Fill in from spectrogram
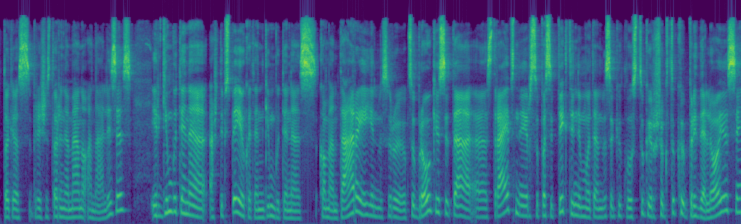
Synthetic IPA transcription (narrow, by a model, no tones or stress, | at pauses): t̪oːkʲoːspʲɾʲiɛʃɪst̪oːɾʲɪnʲoːmʲæːno̰ːʔɐnɑːlʲɪzʲeːs | ɪrɡʲɪmbʊt̪ʲeːnʲɛɐʃt̪ɐɪpsʲpʲeːjʊkɐt̪tʲɛnɡʲɪmbʊt̪ʲeːnʲɛskoːmʲɛnt̪ɑːɾɐɪjɪnʋʲɪsʊrsʊbɾɐʊkʲʊsʲɪt̪ɑːst̪ɾɐɪpʲsʲnʲɛɪrsʊpɐsʲɪpʲɪkt̪ʲɪnʲɪmʊt̪ʲɛnʋʲɪsoːkʲuːklˠɐʊst̪uːkʲuːɪrʃʊkt̪ʊkʲupʲɾʲɪd̪elʲoːjʊsʲɪ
